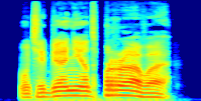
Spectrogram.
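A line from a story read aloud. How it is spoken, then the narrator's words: Growling. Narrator (Russian): прорычал Леонид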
